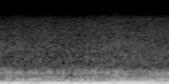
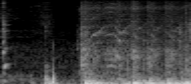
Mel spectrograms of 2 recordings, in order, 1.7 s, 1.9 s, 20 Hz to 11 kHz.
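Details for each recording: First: 1986 Suzuki Samurai turbo diesel, long neglected and running rough since engine rebuild; after a new fuel filter, idles with a deep, steady, even rumble, no knocks or misses, smoke clearing; normal diesel idle. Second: 1986 Suzuki Samurai turbo diesel cranking after glow plugs; starter labours at about three sluggish turns a second, dragging unevenly without firing; battery running flat, later charged.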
